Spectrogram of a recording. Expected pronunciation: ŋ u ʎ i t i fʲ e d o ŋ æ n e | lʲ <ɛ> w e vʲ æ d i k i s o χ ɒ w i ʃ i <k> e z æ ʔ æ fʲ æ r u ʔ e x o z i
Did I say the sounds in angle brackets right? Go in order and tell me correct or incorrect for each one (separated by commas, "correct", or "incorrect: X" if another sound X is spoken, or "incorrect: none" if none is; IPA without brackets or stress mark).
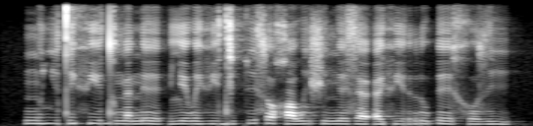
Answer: incorrect: æ, incorrect: ŋ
